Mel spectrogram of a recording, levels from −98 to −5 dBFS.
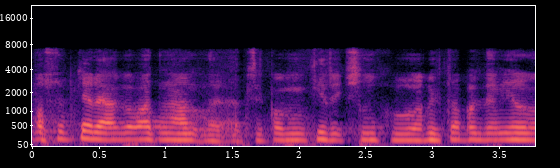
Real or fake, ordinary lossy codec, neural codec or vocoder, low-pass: fake; AAC, 48 kbps; codec, 44.1 kHz, 2.6 kbps, DAC; 7.2 kHz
